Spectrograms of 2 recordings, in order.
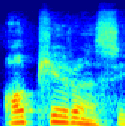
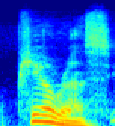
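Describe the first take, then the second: First: The stress is on the first syllable. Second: The stress is on the second syllable. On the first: The speaker calls it wrong. "appearance 이렇게 발음을 하시면 안 돼요. 여기서 액센트가 어에 없습니다" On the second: The speaker calls it right. "여기 두 번째 모음이 있어요. 그래서 appearance 이렇게 됩니다"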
